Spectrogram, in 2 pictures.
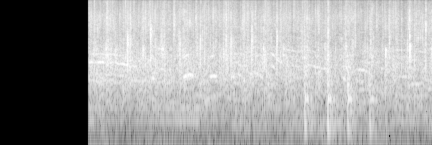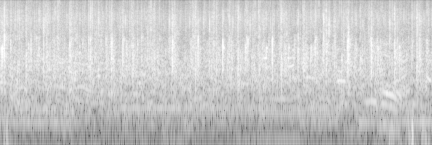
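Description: A large indoor crowd applauding, with voices calling out over the clapping; the sound cuts in abruptly about a second in after silence.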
